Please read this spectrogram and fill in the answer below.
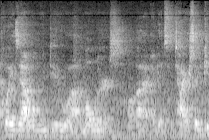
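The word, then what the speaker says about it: Mjölnir: Okay, so the next thing that we're going to do is called a Mjolnir and it's spelled very weird. It doesn't It's not phonetic. It's m j o l l n i r and it's It's a reference to Norse mythology.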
